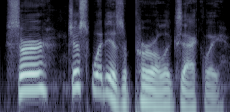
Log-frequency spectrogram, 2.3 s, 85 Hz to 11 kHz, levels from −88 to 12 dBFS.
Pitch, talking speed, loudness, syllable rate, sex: 150 Hz, 180 wpm, -16 LUFS, 4.3 syllables/s, male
